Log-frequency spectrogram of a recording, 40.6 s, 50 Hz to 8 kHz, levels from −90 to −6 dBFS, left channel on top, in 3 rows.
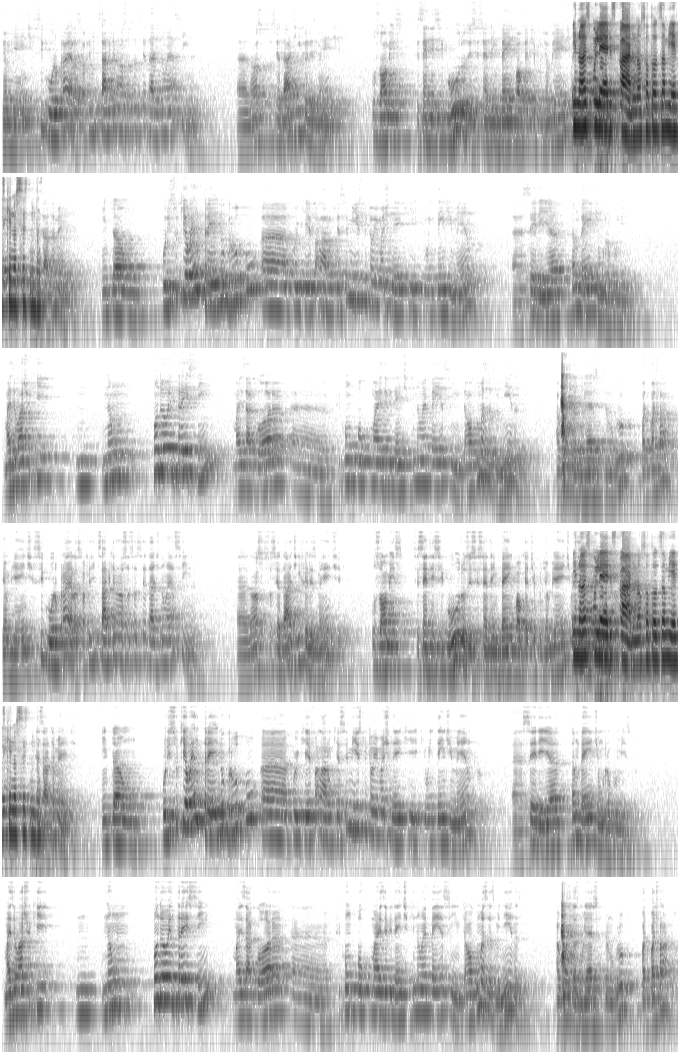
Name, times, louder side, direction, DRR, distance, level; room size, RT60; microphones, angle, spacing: voice 1, 0.0-3.9 4.7-6.6 7.4-8.0 8.3-12.4 14.2-14.8 15.5-16.2 16.7-23.1 23.7-26.0 27.1-27.9 28.5-28.8 29.0-29.6 30.1-31.2 31.6-33.6 33.9-37.4 38.1-39.5 39.8-40.4, right 2 dB, 40° right, 6 dB, 2.3 m, -41 dB
voice 2, 11.4-14.3 38.2-38.3, left 3 dB, 70° left, 12 dB, 1.0 m, -23 dB
23.0 x 15.0 x 9.6 m, 1.4 s
head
